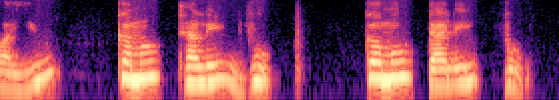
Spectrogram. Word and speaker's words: allez-vous: Comment allez-vous? Comment allez-vous? The T of comment and A of allez, they link up.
